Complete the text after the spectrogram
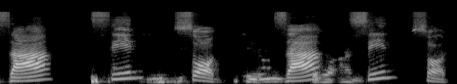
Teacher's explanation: জীবের আগা এবং সামনের উপরের ও নিচের দুই দাঁতের আগার সাথে লাগিয়ে উচ্চারিত হয় সিন সদ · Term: মাখাজ নাম্বর 13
